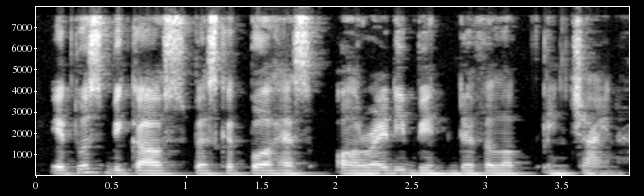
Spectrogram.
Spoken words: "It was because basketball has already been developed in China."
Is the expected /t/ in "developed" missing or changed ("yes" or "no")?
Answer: no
